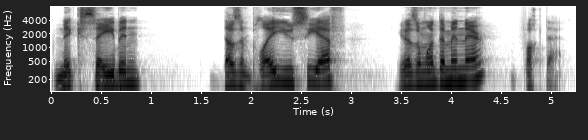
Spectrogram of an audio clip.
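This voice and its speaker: A man's voice: on the high side, expressive, a little slow, a bit bright, no room sound, studio quality. A man co-hosting a casual sports chat, speaking bluntly and opinionatedly with plenty of swearing. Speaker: sports podcast co-host.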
